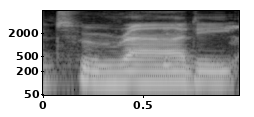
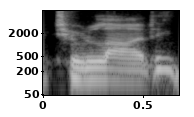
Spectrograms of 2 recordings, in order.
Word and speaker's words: Tuladi: A Turadi auditor. Yeah, Turadi, another fish actually. Mm-hmm. Well, it's actually Tuladi, but you can spell it with an R, which is the North American lake trout.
